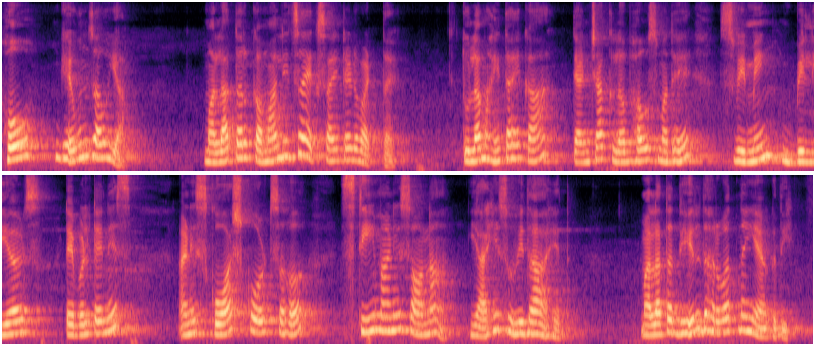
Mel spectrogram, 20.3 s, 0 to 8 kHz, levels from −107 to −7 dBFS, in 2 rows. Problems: none marked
